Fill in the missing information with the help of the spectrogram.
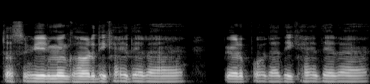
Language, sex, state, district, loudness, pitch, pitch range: Hindi, male, Bihar, Patna, -17 LUFS, 135 Hz, 135-140 Hz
